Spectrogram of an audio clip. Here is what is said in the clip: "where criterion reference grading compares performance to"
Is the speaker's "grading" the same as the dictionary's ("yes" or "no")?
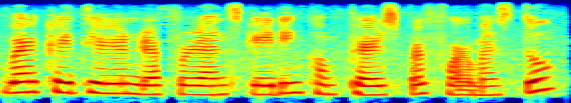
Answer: no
